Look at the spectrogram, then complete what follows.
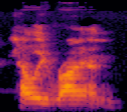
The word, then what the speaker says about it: Kelleigh Ryan: Kelleigh Ryan rhymes with Smelly Lion, which is Uh, why my my nickna- fencing animal is Lion.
